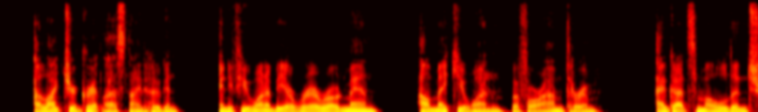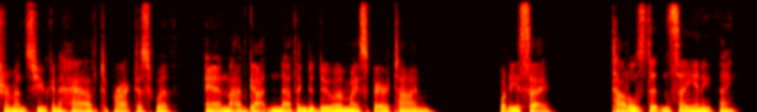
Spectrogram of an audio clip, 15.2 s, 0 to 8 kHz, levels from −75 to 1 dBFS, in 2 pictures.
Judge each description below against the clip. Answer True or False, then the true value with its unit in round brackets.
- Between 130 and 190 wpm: False (200 wpm)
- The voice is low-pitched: True (100 Hz)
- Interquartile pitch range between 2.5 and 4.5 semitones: False (5.0 semitones)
